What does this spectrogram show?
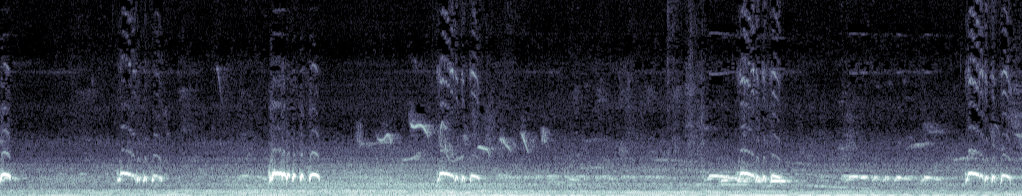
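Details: Zebra dove song used as a lure recording to get silent doves singing: short hooked cooing phrases near mid pitch repeat every second or two over steady low rumbling background noise, with faint higher chirps of other birds.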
